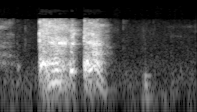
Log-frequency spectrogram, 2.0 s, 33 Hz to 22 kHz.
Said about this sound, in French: Maintenant quand je tousse, là, et surtout ces 2 derniers jours, je tousse de ma poitrine. Là, je tousse de ma poitrine.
